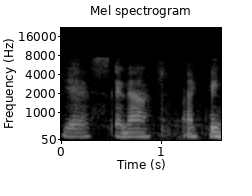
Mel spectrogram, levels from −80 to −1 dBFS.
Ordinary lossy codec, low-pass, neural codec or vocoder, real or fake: none; 7.2 kHz; codec, 16 kHz in and 24 kHz out, 1.1 kbps, FireRedTTS-2 codec; fake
